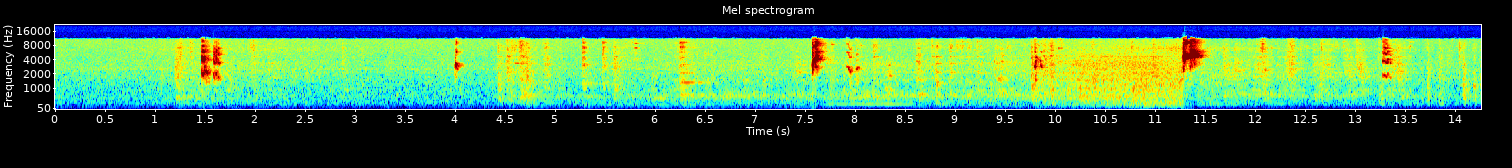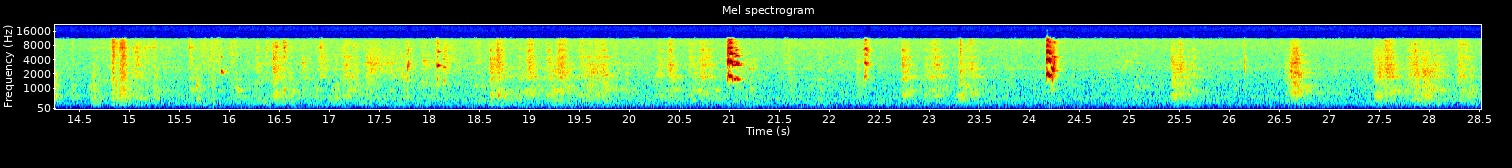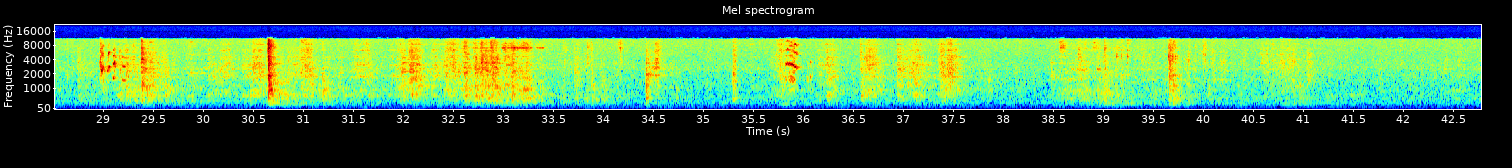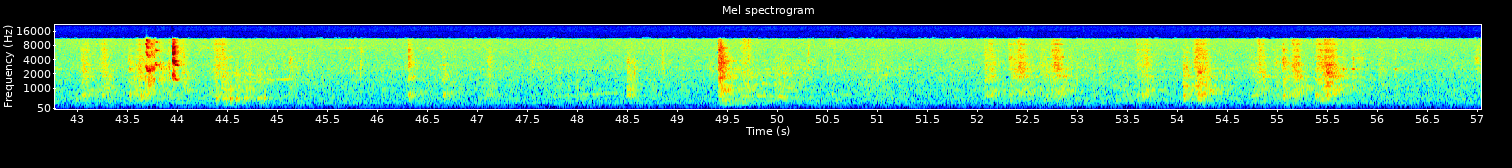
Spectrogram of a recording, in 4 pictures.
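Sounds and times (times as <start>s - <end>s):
faint rustling and scratching: 1.0s - 3.4s, 4.4s - 24.2s, 24.9s - 57.0s
bird chirping: 7.6s - 8.2s, 11.2s - 11.6s.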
